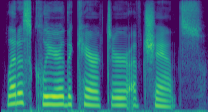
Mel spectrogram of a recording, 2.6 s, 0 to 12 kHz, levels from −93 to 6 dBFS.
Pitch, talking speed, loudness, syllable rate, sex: 225 Hz, 160 wpm, -16 LUFS, 4.2 syllables/s, female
